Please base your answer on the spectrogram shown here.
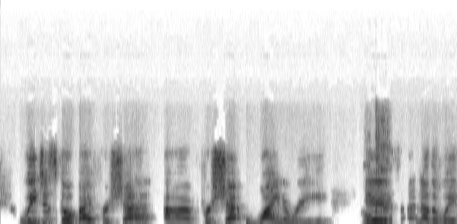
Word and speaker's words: Frichette: I mean, we've heard so many ways that our last name can be pronounced. We just go by Frichette.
